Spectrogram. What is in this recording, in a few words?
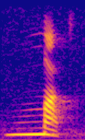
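"mat6", Cantonese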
